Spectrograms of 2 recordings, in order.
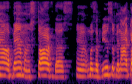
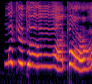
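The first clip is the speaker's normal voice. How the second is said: mocking Mickey's voice. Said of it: "she talked like this".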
